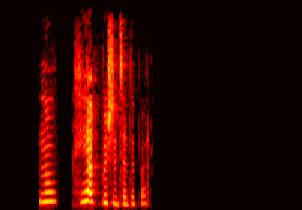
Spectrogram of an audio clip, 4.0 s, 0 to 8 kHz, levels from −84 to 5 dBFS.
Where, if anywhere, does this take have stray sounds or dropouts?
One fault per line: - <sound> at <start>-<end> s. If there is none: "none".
none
